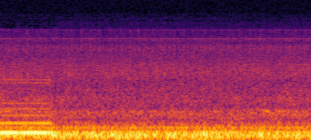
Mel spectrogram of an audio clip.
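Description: A steady humming tone on one pitch cuts off abruptly about half a second in, leaving only a faint low rumble.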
